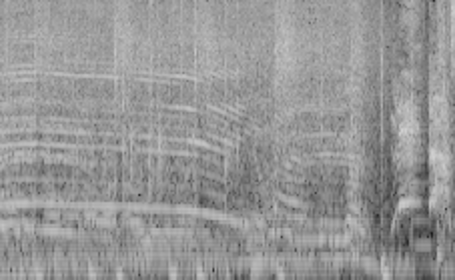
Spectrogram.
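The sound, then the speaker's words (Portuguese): A loud crowd cheers and yells for guests from a band on a television program, a dense, sustained roar with rising and falling shouted voices, and a burst of noisier clapping-like texture near the end. “Muitas palmas pros nossos amigos do ….”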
